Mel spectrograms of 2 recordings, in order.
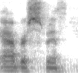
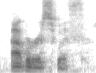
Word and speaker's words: Aberystwyth: So, Sean, it appears we also have to learn how to say Aberystwyth, because he's saying there's four syllables, and we're doing 2 or 3. Aberystwyth.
